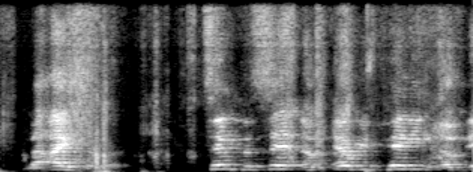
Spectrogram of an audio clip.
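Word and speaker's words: מַעֲשֵׂר: It means tenth in Hebrew, and it's pronounced Ma'ashara.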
